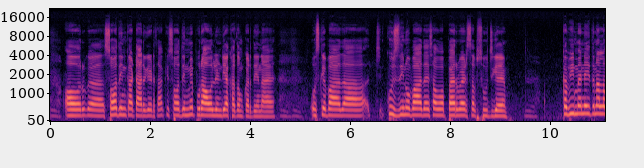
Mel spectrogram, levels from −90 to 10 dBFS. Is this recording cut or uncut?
uncut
